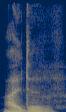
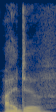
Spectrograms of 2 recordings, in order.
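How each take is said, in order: No difference in how they are said.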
